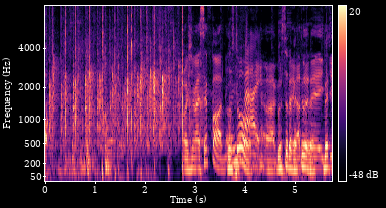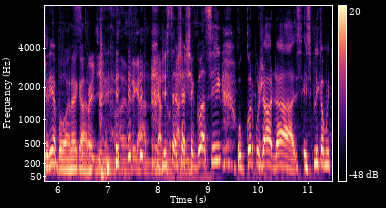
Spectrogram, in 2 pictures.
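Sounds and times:
group of people applauding: 0.0s - 3.0s
speech: 2.8s - 11.4s.

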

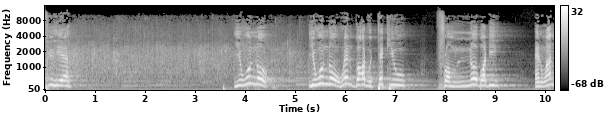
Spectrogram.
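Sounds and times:
church congregation clapping during a sermon: 0.0s - 6.2s
speech: 0.1s - 0.7s, 3.8s - 4.7s, 5.3s - 9.2s, 9.8s - 10.1s.

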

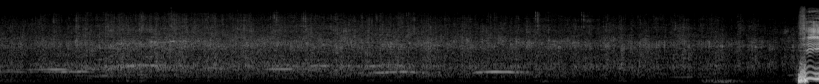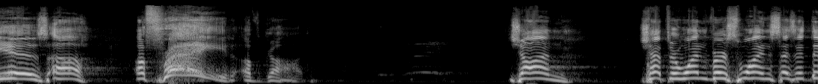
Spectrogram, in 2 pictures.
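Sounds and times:
audience clapping hands: 0.0s - 9.4s
speech: 8.0s - 11.4s, 13.3s - 14.0s, 14.6s - 16.3s.

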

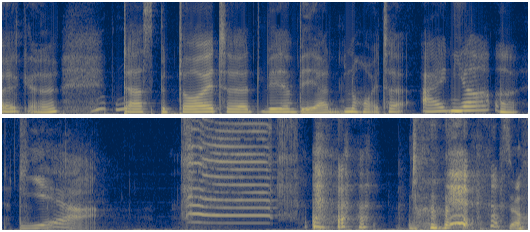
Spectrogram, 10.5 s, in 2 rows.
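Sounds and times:
speech: 0.0s - 6.3s, 8.4s - 10.5s
party horn toot played from internet: 7.0s - 8.4s
laughter: 8.4s - 10.5s.

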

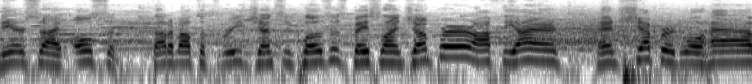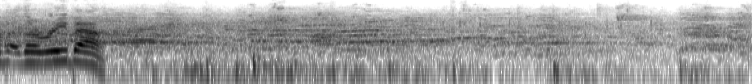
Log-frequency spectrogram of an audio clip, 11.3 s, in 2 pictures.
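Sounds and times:
commentator talking: 0.0s - 6.5s
speech: 0.0s - 6.6s
steady roar of crowd noise at a basketball game: 0.0s - 11.2s
basketball dribbled on the court during a game: 5.8s - 11.1s.

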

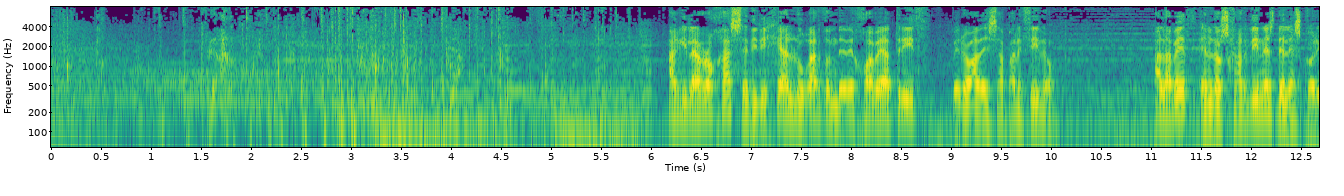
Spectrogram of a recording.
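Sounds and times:
horse galloping in a Spanish historical adventure film: 1.0s - 6.0s
speech: 1.6s - 2.3s, 6.2s - 10.2s, 11.0s - 12.6s.

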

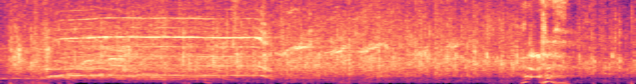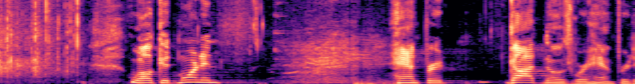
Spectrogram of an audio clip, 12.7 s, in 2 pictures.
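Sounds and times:
church congregation clapping welcoming a pastor at Sunday service: 0.0s - 7.5s
speech: 5.2s - 5.8s, 7.6s - 8.6s, 10.3s - 12.6s.

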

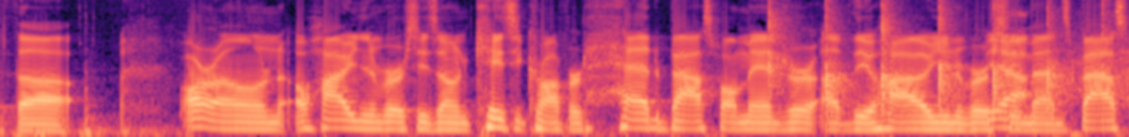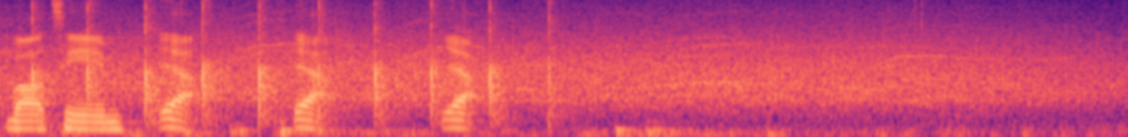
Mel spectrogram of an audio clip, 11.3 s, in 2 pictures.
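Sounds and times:
speech: 0.1s - 8.2s
applause: 3.8s - 11.2s.

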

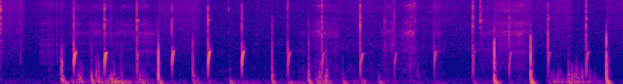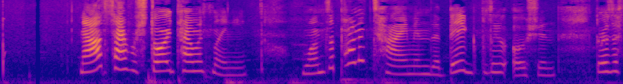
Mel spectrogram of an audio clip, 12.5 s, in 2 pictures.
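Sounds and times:
voice imitating octopus sneaking out of tank with wet mouth pops: 0.6s - 6.4s
speech: 7.1s - 12.4s.

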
